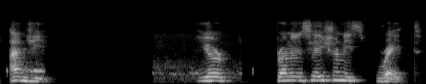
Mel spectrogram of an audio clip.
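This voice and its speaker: Speaking slowly in a high, fairly bright voice, a strongly accented native Spanish speaker gives English feedback on a video call. He often switches to Spanish to restate his points in this online session.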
